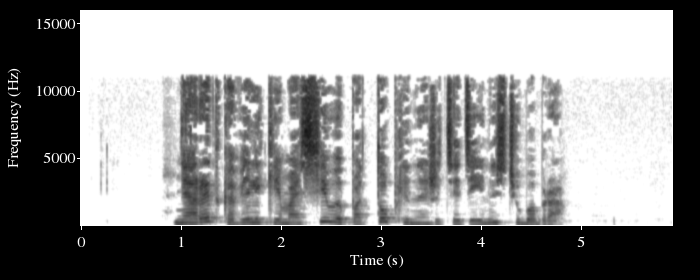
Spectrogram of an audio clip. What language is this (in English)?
Belarusian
